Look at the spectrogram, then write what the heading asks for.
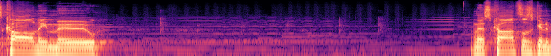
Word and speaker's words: Mu: know it's secondly pronounced mew like the pokemon but it's colony moo this console is going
